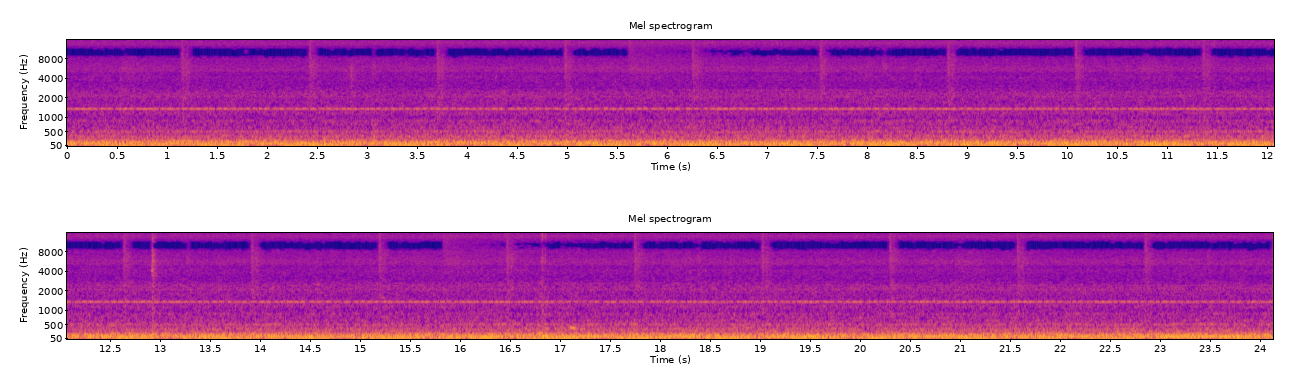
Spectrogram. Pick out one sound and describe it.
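Jet engines roar steadily with a high whine.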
